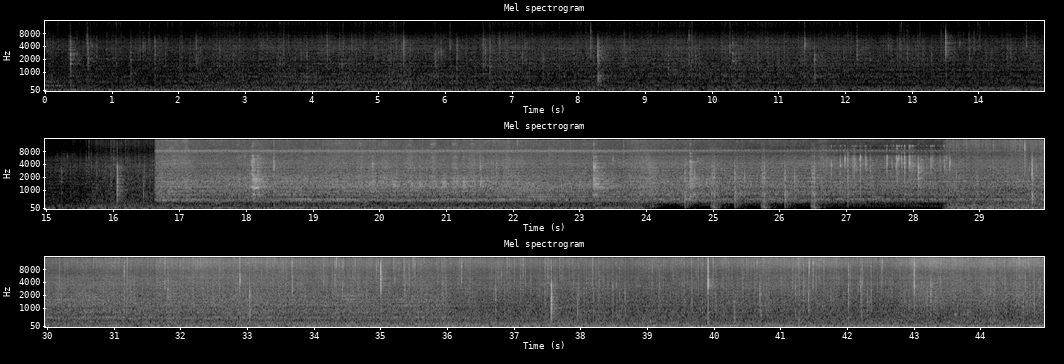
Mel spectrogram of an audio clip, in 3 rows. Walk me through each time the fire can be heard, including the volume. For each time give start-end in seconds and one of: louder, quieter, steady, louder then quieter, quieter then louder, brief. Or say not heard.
0.0-44.9 louder.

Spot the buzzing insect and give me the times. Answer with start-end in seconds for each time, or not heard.
16.6-36.0.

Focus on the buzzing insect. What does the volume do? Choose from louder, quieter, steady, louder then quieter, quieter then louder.
quieter.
